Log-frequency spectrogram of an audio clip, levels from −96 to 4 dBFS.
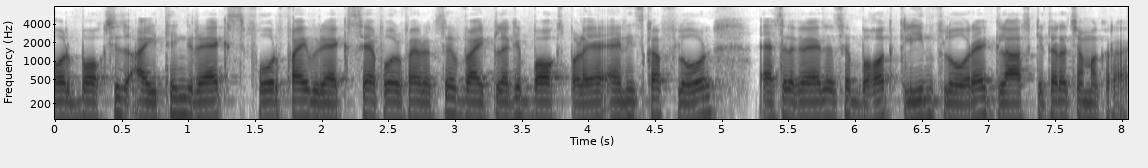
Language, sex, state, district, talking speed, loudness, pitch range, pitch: Hindi, male, Bihar, West Champaran, 275 wpm, -20 LUFS, 105-115 Hz, 110 Hz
